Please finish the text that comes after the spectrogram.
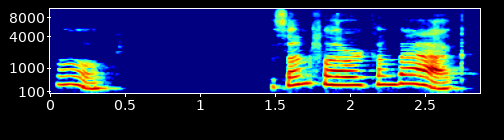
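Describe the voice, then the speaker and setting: A woman reading tarot cards on a live stream. She chats casually and thinks aloud, and her voice is getting worn and a little hoarse so she keeps clearing her throat. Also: high-pitched, lively intonation, takes it slowly. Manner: chatty, thinking aloud, with small laughs. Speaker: tarot reader.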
